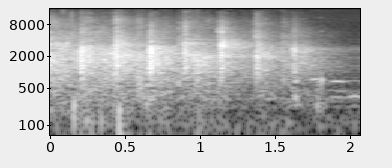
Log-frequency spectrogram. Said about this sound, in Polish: Tak, gromkie brawa.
